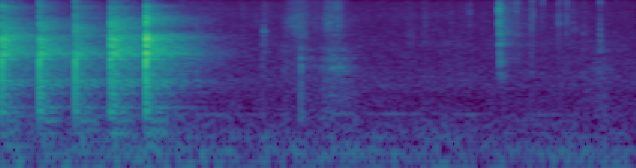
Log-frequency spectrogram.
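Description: Light hammer taps on masking tape laid over the edge of a cast-iron small-block Chevy engine block, cutting the tape to a clean line along the edge. The taps come about four a second and stop after about a second, with one faint tap later.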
